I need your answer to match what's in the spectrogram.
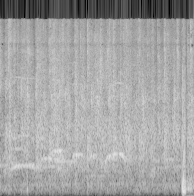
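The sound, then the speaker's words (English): A large audience at a church service claps in sustained, dense applause, with faint cheering voices rising above the steady patter and a sharp louder clap near the end. “And before you clap, let me say this before you clap.”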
